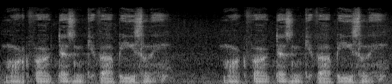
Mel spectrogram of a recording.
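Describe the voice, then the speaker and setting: Gruff game monster hunter, super low gravelly voice, deadpan n dry, bit of background noise. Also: male voice, normal speed. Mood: low, focused. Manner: terse, deadpan. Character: gruff middle-aged monster hunter, dry-witted, stoic. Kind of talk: video game voice acting.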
